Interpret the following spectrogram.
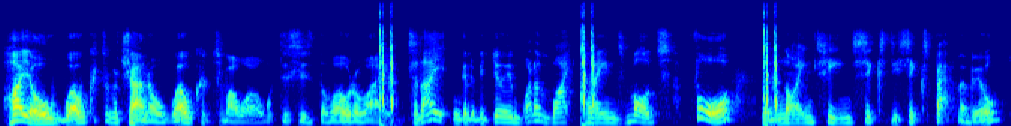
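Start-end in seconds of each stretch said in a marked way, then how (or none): none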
